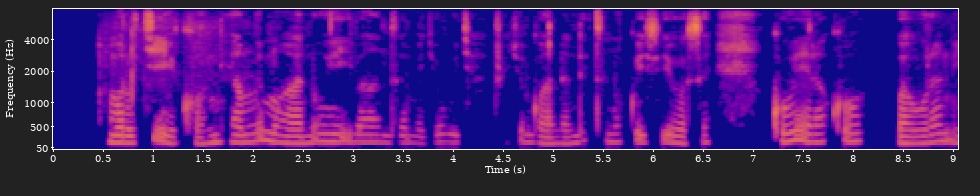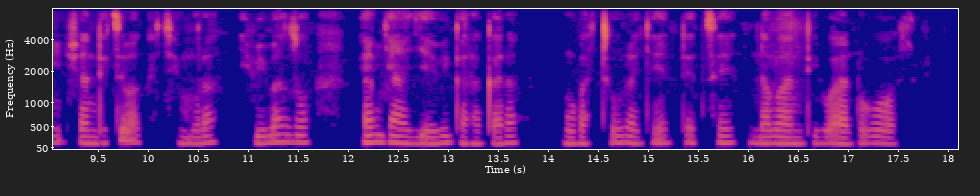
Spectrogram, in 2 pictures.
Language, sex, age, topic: Kinyarwanda, male, 25-35, government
